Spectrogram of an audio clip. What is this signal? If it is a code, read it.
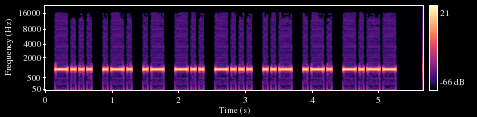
Morse code, heard as a keyed tone, about 20 wpm, 1000 Hz. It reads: BRADBURY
